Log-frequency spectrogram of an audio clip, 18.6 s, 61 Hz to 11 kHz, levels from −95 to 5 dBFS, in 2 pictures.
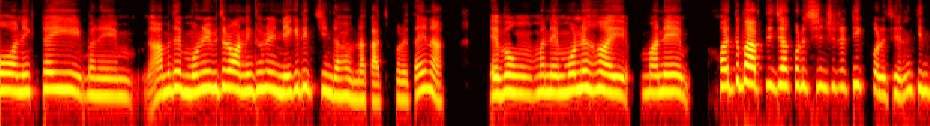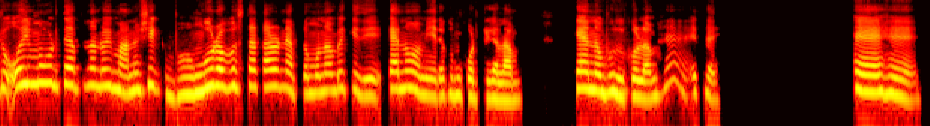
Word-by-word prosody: অনেকটাই 260 +2 0 0.3
মানে 225 -1 -2 0.5
আমাদের 265 +5 +2
মনের 280 +4 +3
ভিতরে 300 +1 +2
অনেক 260 0 +1
ধরনের 285 -1 +1
নেগেটিভ 280 +4 +1
চিন্তাভাবনা 220 -6 -2
কাজ 175 - -3
করে। 195 -1 -5
তাই 265 +4 0
না? 245 - -1 0.6
এবং 250 +2 +4 0.2
মানে 250 0 +1
মনে 280 +3 +4
হয় 265 -4 +4 0.4
মানে, 250 +1 +2 0.5
হয়তোবা 365 +4 +7
আপনি 340 0 -5
যা 330 - +7
করেছেন 320 -1 -2
সেটা 310 0 -6
ঠিক 340 -1 0
করেছেন। 230 -2 -1
কিন্তু 275 0 -2
ওই 340 +2 +3
মুহূর্তে 365 -2 -1
আপনার 325 +2 -4
ওই - - -1
মানসিক 275 +6 -1 0.2
ভঙ্গুর 245 +8 +2
অবস্থার 315 +1 -2
কারণে 310 -1 +1
আপনার 240 +1 -7
মনে 250 +2 -2
হবে 285 +2 -5
কি 270 - -6
যে, 220 - 0 0.2
কেন 290 0 +1 0.2
আমি 225 - -3
এরকম 220 +1 -5
করতে 200 -1 -5
গেলাম, 180 -2 +1 0.6
কেন 290 -1 +3
ভুল 250 -3 +2
করলাম, 200 -3 +1
হ্যাঁ? 380 +3 -12
এটাই। 220 -6 -9 1.4
হ্যাঁ, 255 -3 +4
হ্যাঁ। 205 -6 -3
260 Hz, 165 wpm, -23 LUFS, 230-300 Hz, 1.4 s, হয়তোবা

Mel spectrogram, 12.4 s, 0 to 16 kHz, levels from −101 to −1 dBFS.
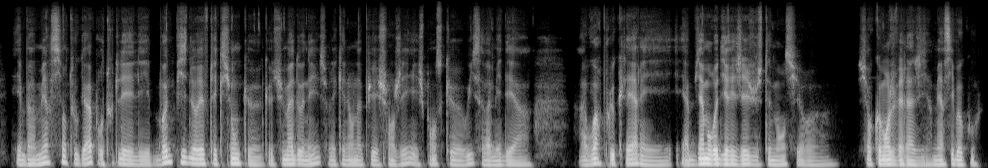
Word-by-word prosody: Et 95 - -2
ben 90 0 0
merci 125 +7 0
en 135 - +3
tout 100 - -5
cas 105 +6 +2
pour 95 -6 -4
toutes - - -12
les 95 -3 +2
les 85 0 -2
bonnes 115 - +2
pistes 125 -3 -1
de 105 - +4
réflexion 100 +1 +2
que 85 -6 -4
que 80 - -7
tu 85 +3 -5
m'as 95 0 +4
données, 95 +4 0
sur 110 - -11
lesquelles 85 +1 -4
on 85 0 -1
a 85 - -3
pu 85 - -5
échanger 85 +4 -3
et 90 - -4
je - - -9
pense 95 -1 -5
que, - - -7
oui, 85 +4 -2
ça 105 - -8
va 80 -1 -1
m'aider 80 +2 -1
à 80 0 -6 0.6
à 85 0 -3
voir 105 +4 +3
plus 100 -1 -1
clair 100 +1 +1
et 80 -2 -3
et - - -9
à 85 - 0
bien 90 +4 +5
me 105 - +10
rediriger 95 -2 +5
justement 85 0 -2
sur, 85 -3 -6
heu, 80 0 -7 0.5
sur 90 - -4
comment 95 0 +6
je 90 - +2
vais 90 - +2
réagir. 80 -2 -1
Merci 85 +3 0
beaucoup. 90 0 -1
90 Hz, 260 wpm, -24 LUFS, 85-100 Hz, 0.6 s, me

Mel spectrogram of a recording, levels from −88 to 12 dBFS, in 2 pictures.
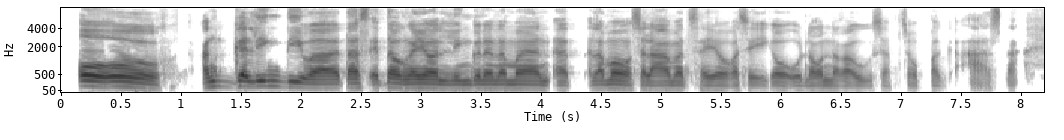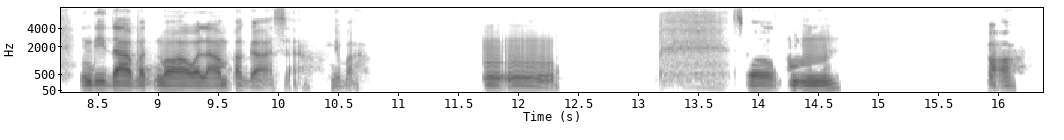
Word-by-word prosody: Oo, 140 -8 +8 0.3
ang 140 +2 -2
galing 155 +1 +3
'di 140 -3 +1
ba, 115 -1 +3
ta's 120 -1 0
ito 125 -2 +2
ngayon 115 -2 +3
linggo 105 +1 -3
na 105 -1 0
naman 105 -2 0
at 95 0 -6 0.2
alam 105 +1 -2
mo 110 - +4
salamat 95 0 -3
sa'yo 90 0 -6
kasi 80 -2 -9
ikaw 85 - -5
una 85 -1 -8
kong 80 0 -6
nakausap. 80 -2 -12
So - - -15
pag-asa, - - -16 0.4
hindi 95 0 -9
dapat 90 0 -5
mawawala 85 -2 -5
ang - - -21
pag-asa, - - -13 0.3
'di - - -20
ba? - - -22 1.0
Mm. 80 -5 -12 1.6
So 85 -3 -9
mm. 90 +5 -8 1.3
Oo. - - -14
100 Hz, 125 wpm, -22 LUFS, 85-120 Hz, 1.6 s, Oo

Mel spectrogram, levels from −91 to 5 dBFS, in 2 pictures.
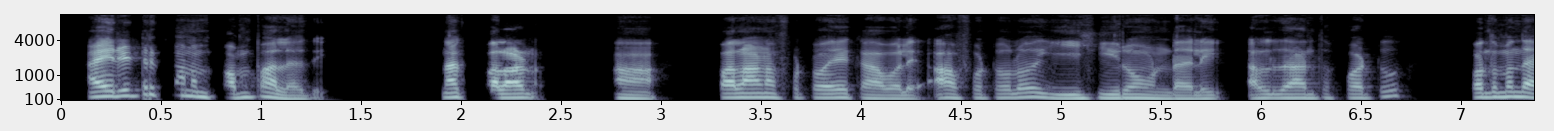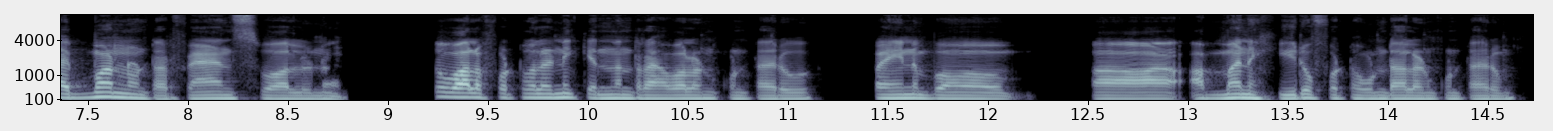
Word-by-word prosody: ఆ - - +7
ఎడిటర్‌కి 225 +5 +2
మనం 200 -5 +1
పంపాలి 160 -4 +2
అది. - - -14 0.6
నాకు 165 - +5
పలానా 150 0 +6 0.4
ఆ! - - +2 0.5
పలానా 160 +1 +6
ఫోటోయే 155 0 -1
కావాలి. 120 -1 0
ఆ - - +4
ఫోటోలో 150 +3 -5 0.2
ఈ - - +2
హీరో 140 0 0
ఉండాలి, 120 0 -1 0.2
అలా 140 +2 -1
దాంతో 140 0 -1
పాటు 145 +7 -4 0.4
కొంతమంది 175 +1 +3
అభిమానులు 160 +1 +3
ఉంటారు 125 0 -4
ఫాన్స్ 125 +1 +1
వాళ్ళును. 115 -1 -2 0.5
సో, - - -9
వాళ్ళ 165 -1 +8
ఫోటోలన్నీ 155 0 0
కిందకు 135 -1 -1
రావాలనుకుంటారు, 120 -2 -2 0.4
పైన 135 0 +3
బో 120 - +1 0.8
ఆహ్, 120 0 +2
అభిమాని 135 +2 +3
హీరో 130 +3 -1
ఫోటో 125 -1 -6
ఉండాలనుకుంటారు, 115 -1 -2
135 Hz, 145 wpm, -25 LUFS, 120-155 Hz, 0.8 s, వాళ్ళ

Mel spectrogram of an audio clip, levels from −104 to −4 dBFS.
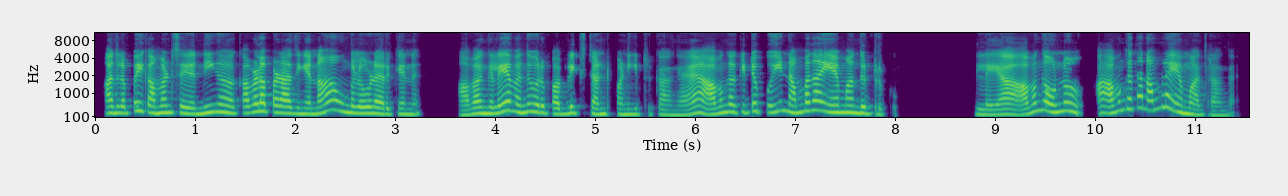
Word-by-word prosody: அதில 250 0 +1
போய் 330 -4 +2
கமெண்ட்ஸ் 265 +1 0
எழு 220 -1 +1
நீங்க 285 +2 0 0.2
கவலப்படாதீங்க 250 -6 +2
நான் 360 +2 +1
உங்களோட 245 -3 +1
இருக்கேன்னு. 205 -1 -5 0.5
அவங்களே 235 - +3
வந்து 280 +2 0
ஒரு 260 - 0
பப்ளிக் 240 +4 -1
ஸ்டண்ட் 215 -1 -2
பண்ணிக்கிட்டு 205 +1 -5
இருக்காங்க. 185 -3 -9 0.3
அவுங்கக்கிட்ட 275 +5 -1
போய் 280 +4 0
நம்ம 275 +6 +1
தான் 345 -4 +5
ஏமாந்துட்டுருக்கோம். 245 -6 -2 0.8
இல்லயா! 195 +1 0 0.2
அவங்க 330 +8 -4
ஒன்னும் 310 -1 -1 0.2
அ - - +1
அவங்க 365 +4 -6
தான் 370 -5 +1
நம்மள 465 +4 -3
ஏமாத்துறாங்க. 185 -6 -5
245 Hz, 150 wpm, -23 LUFS, 210-285 Hz, 0.8 s, தான்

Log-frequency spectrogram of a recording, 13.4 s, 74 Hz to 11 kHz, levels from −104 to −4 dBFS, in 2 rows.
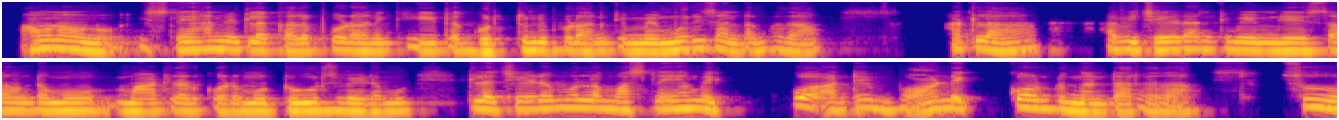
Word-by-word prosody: అవునవును. 175 -6 +3 0.2
ఈ - - -7
స్నేహాన్ని 165 +2 +1
ఇట్లా 155 -2 +1
కలుపుకోవడానికి, 145 0 -1
ఇట్లా 145 - -3
గుర్తుండిపోవడానికి 145 +1 +1
మెమోరీస్ 165 +6 +3
అంటాం 145 +1 -1
కదా! 140 -4 -2 0.8
అట్లా 170 -4 +1 0.6
అవి 160 -1 +1
చేయడానికి 165 +1 0
మేము 150 -1 +3
చేస్తా 145 +1 0
ఉంటాము. 145 0 +2 0.3
మాట్లాడుకోవడము, 140 0 -1
టూర్స్ 145 0 +5
వేయడము 140 0 +1 0.3
ఇట్లా 175 -1 +4
చేయడం 170 +2 -1
వల్ల 185 -1 +2
మా 160 - +1
స్నేహం 175 +2 0
ఎక్కువ, 155 +9 -1
అంటే 155 +5 -5 0.2
బాండ్ 170 0 0
ఎక్కువ 200 -3 -1
ఉంటుంది 155 -5 +3
అంటారు 130 -1 -3
కదా! 140 - -3 0.6
సో, 210 - -3
150 Hz, 145 wpm, -23 LUFS, 145-170 Hz, 0.8 s, టూర్స్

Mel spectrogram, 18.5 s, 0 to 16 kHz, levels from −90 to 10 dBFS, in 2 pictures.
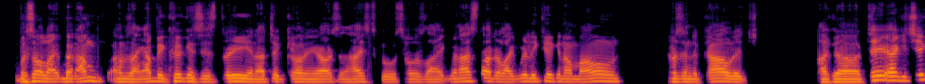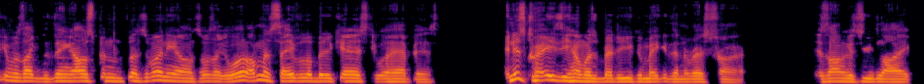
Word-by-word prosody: but 125 - 0
so 145 +1 +3
like 125 -2 0
but 135 -1 0
I'm 140 +1 -1
I 125 - -1
was 125 -1 -1
like, 115 0 0
I've 130 +2 0
been 135 -4 0
cooking 140 0 +1
since 120 -2 -5
3 135 -1 +3
and 115 -2 0
I 115 - +2
took 115 0 -4
culinary 120 -2 -1
arts 120 0 -2
in 115 - -6
high 120 +2 -1
school, 115 0 -7
so 120 +1 -8
it's 115 - -7
like 115 -2 -4
when 125 +1 -4
I 140 +1 +1
started 140 -2 -1
like 120 -1 -2
really 135 -1 -1
cooking 140 -1 -2
on 125 -2 -2
my 115 - -1
own, 140 -1 0 0.5
I 130 - -10
was 125 - -1
into 120 -2 -1
college, 130 -2 0 0.6
like, 115 +1 0
uh 115 -1 +4
teriyaki 175 -3 +3
chicken 190 +1 -1
was 155 -1 0
like 145 -4 +2
the 130 - -3
thing 150 +2 +1
I 150 - +4
was 150 -2 +3
spending 150 -1 -3
plenty 155 -2 0
of 155 - -3
money 175 -4 +2
on, 135 -3 0
so 135 - -5
I - - 0
was 140 - -2
like, 130 -2 -1
"Well, 165 +6 +4
I'm 165 - 0
gonna 180 -4 +3
save 145 +1 +2
a - - -3
little 145 0 +2
bit 140 0 +2
of 135 - -2
cash, 140 -2 +2
see 135 - -12
what 130 -1 0
happens," 115 -3 -3 0.7
and 190 - +3
it's 235 -2 +3
crazy 180 -2 +3
how 150 -1 +4
much 135 -2 +2
better 135 -1 +1
you 135 - +3
can 130 -1 0
make 130 0 +1
it 135 - -4
than 120 -1 -1
a - - -1
restaurant 115 -3 -3 0.8
as 125 - -2
long 135 -1 +2
as 130 -1 -1
you 130 -1 +1
like 120 -2 +1
130 Hz, 280 wpm, -19 LUFS, 120-145 Hz, 0.8 s, uh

